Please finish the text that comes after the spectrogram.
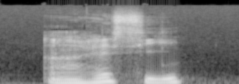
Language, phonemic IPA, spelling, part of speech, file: French, /ʁe.sif/, récif, noun, Fr-récif.ogg
- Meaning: reef (rocks at or near surface of the water)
